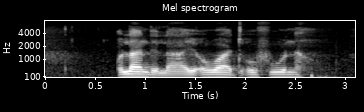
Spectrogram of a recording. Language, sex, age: Xhosa, male, 32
